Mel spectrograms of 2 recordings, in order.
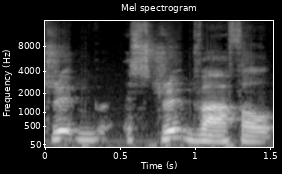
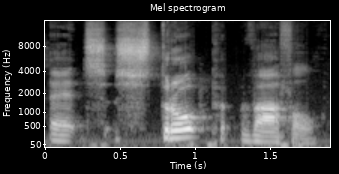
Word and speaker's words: stroopwafel: Yeah, so it's not actually pronounced stroopwafel. It's stroopwafel.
